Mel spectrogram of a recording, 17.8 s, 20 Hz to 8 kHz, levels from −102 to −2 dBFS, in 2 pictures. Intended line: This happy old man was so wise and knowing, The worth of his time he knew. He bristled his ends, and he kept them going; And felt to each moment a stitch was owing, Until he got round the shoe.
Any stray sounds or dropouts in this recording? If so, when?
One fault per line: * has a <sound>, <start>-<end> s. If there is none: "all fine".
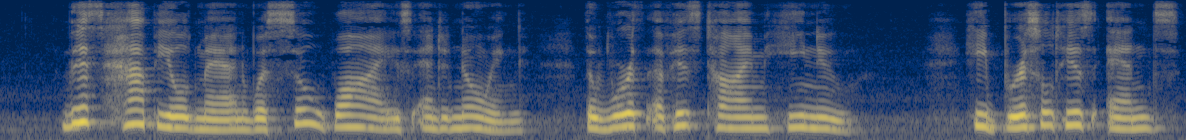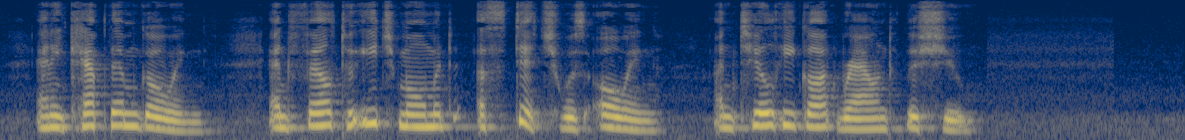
all fine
